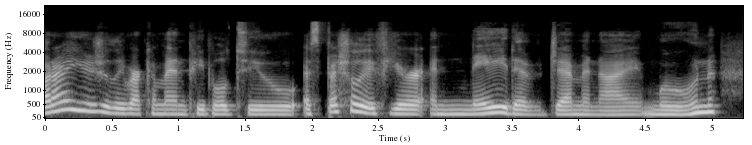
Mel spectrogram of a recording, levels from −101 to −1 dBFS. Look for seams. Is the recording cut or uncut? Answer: uncut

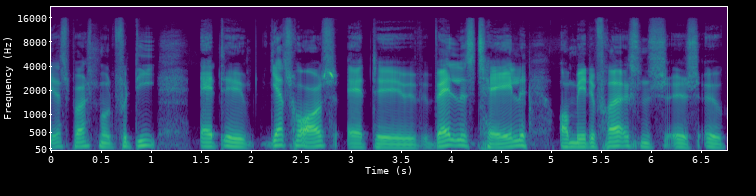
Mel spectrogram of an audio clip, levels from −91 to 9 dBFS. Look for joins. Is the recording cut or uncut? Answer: uncut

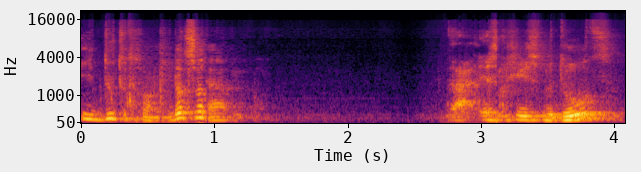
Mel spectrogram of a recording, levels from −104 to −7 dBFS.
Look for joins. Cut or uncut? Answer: cut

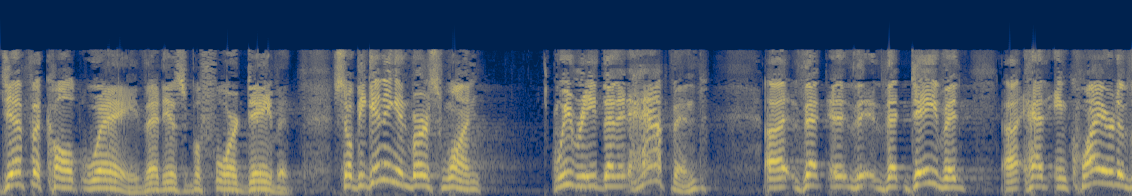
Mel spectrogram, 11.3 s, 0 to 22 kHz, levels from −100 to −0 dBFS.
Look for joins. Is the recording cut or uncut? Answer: uncut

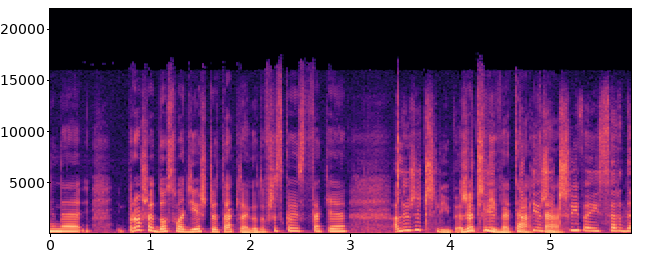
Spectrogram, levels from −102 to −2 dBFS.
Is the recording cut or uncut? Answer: cut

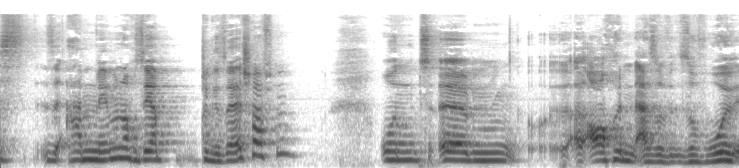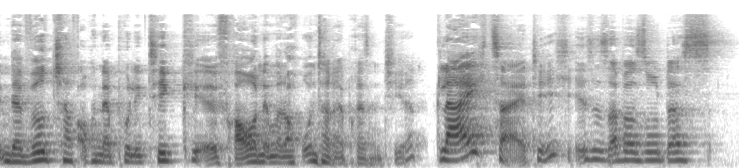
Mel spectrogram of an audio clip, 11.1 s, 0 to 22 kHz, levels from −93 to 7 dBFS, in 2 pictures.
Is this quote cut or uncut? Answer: cut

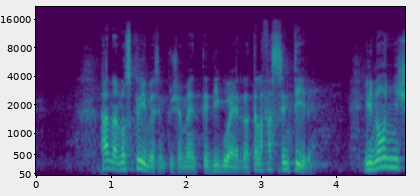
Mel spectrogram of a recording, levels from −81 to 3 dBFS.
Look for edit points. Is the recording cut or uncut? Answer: uncut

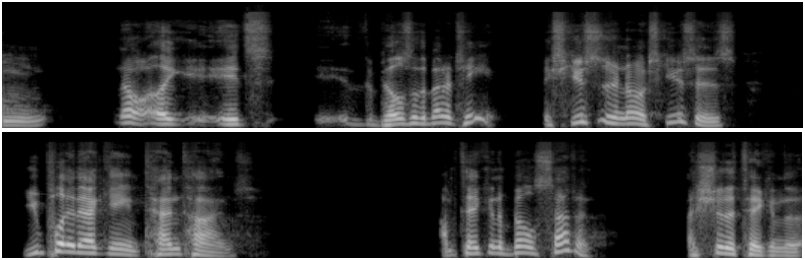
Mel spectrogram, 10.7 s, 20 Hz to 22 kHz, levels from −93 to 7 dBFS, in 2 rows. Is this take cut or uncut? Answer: uncut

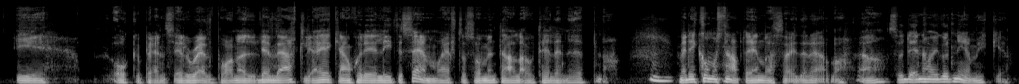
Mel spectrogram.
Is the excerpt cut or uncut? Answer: cut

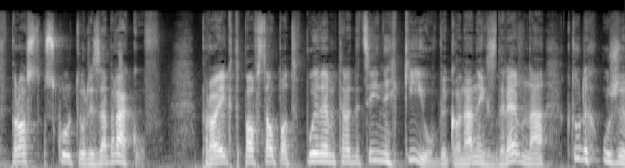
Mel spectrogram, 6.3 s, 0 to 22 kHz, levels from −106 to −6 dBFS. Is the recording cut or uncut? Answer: cut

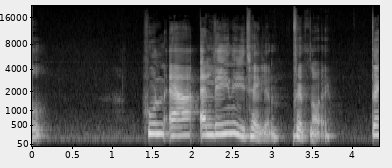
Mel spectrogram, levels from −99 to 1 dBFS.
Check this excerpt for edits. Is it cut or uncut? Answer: cut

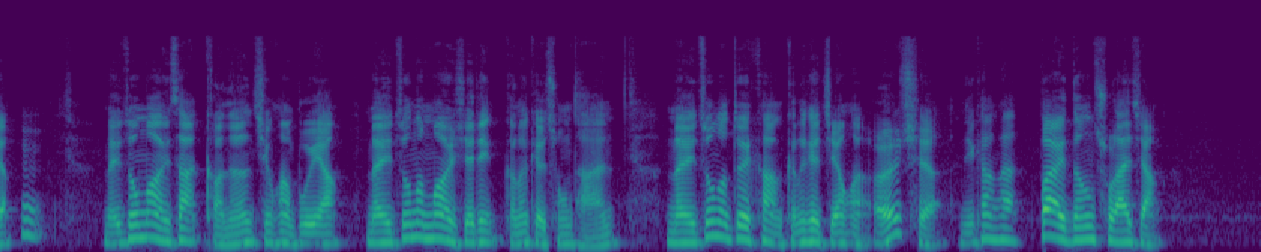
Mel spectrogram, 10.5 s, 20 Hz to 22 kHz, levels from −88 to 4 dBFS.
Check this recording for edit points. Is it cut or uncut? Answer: cut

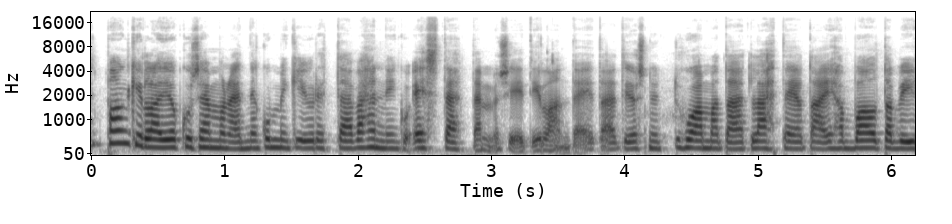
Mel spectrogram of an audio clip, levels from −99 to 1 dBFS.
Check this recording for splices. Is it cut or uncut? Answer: uncut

